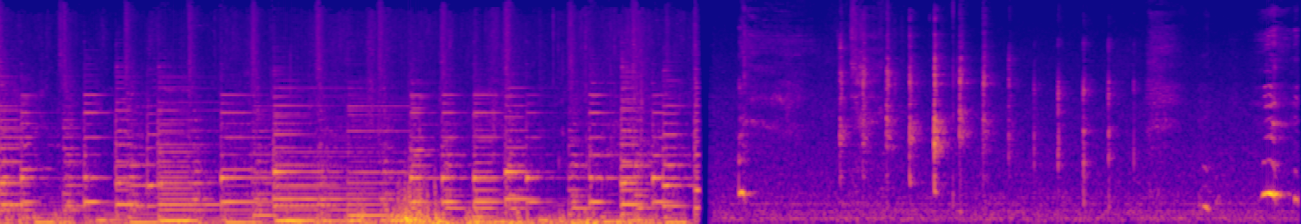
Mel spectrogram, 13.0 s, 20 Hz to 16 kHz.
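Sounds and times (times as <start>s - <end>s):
background music: 0.0s - 7.1s.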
